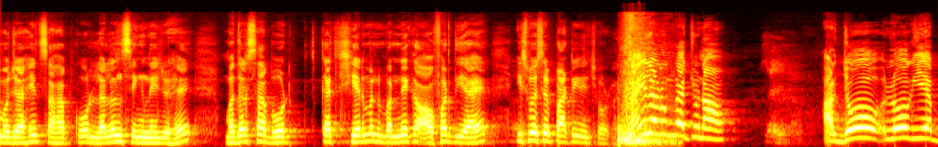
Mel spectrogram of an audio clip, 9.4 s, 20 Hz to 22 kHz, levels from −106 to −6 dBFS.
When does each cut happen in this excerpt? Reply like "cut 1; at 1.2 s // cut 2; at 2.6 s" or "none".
cut 1; at 6.2 s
